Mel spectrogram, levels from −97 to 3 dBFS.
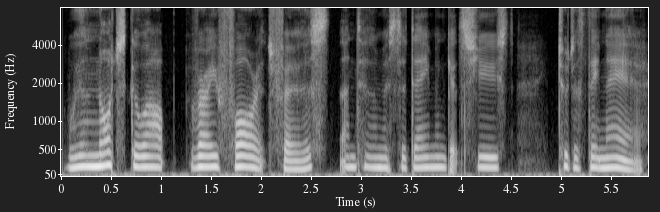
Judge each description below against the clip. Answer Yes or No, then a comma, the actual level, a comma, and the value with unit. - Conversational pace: Yes, average, 175 wpm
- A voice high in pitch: No, medium, 180 Hz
